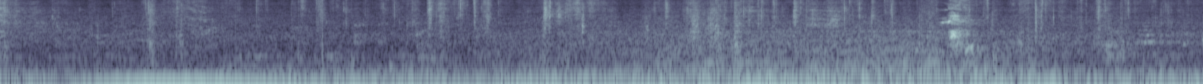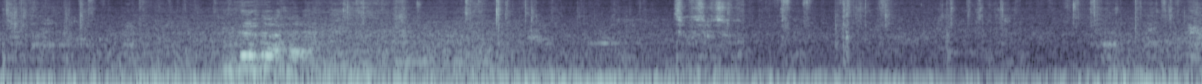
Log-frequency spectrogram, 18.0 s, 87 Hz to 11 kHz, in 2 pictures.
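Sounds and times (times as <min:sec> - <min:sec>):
paws scuffling on concrete: 0:00.0 - 0:18.0.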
